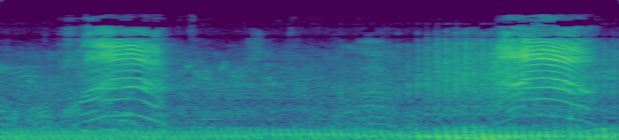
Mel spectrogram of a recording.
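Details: Tiger cubs abandoned by their tigress mother at Taigan lion park in Belogorsk, Crimea, give two arched, harmonic wailing calls about two seconds apart. People talk throughout over a low engine hum.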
